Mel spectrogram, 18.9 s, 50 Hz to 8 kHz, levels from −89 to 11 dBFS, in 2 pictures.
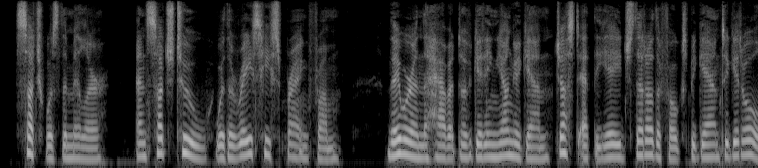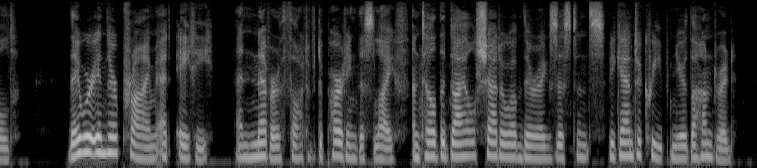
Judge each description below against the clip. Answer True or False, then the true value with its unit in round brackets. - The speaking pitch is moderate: True (180 Hz)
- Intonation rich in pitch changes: False (2.8 semitones)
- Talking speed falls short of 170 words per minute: False (190 wpm)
